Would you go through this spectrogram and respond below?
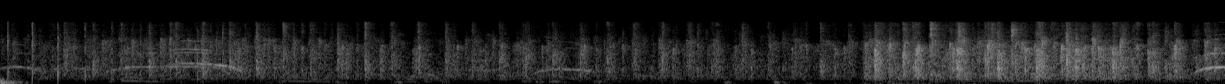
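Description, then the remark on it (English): Steady audience applause in Austin welcoming Dr. Andrew Wakefield, a dense wash of many hands clapping that swells louder toward the end, with faint voices mixed in beneath the clapping. “You may not be applauding at the end.”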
